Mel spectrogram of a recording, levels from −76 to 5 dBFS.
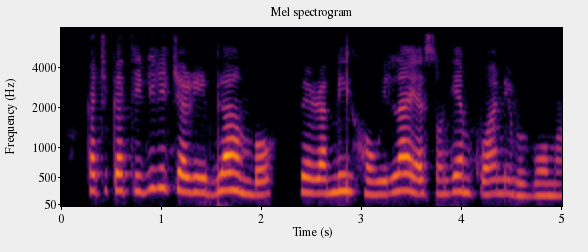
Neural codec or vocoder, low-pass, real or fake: codec, 16 kHz, 2 kbps, X-Codec, WavLM features, trained on Multilingual LibriSpeech; 7.2 kHz; fake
